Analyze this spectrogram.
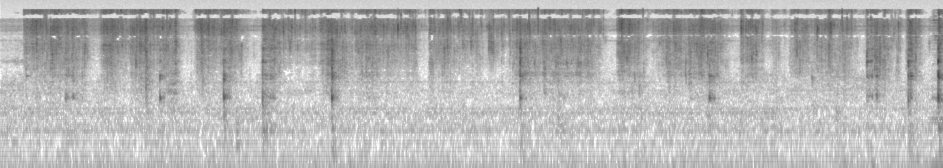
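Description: Wooden chopsticks tossing glass noodles and chives in a nonstick frying pan: quiet soft stirring with scattered light clicks of the chopsticks against the pan.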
